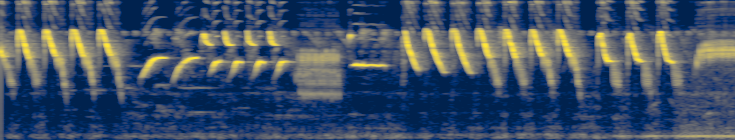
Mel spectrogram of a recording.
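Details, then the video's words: Canary in full song: descending whistled sweeps repeated quickly, then a run of short rising chips, a harsh buzzy burst, a flat whistle, and another long series of falling sweeps ending in a buzzy trill. "THE VOICE OF THE CANARIA SERINUS"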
